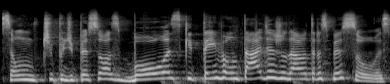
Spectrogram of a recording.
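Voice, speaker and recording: Noticeable background noise sits under this recording. The woman's pitch swings very widely. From Brazil, Mato Grosso do Sul. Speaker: university professor and science communicator. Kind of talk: casual podcast interview. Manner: talkative.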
